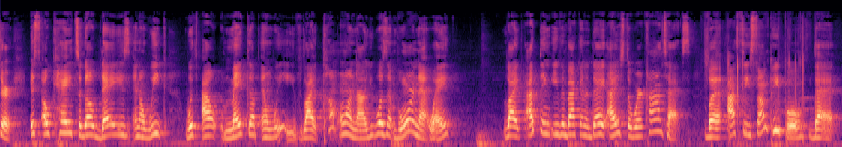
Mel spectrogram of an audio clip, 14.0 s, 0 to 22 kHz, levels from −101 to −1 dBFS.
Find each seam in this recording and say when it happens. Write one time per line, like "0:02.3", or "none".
0:11.7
